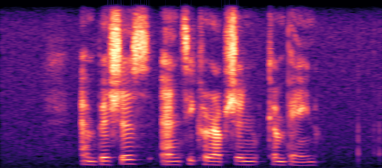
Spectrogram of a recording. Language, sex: English, female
